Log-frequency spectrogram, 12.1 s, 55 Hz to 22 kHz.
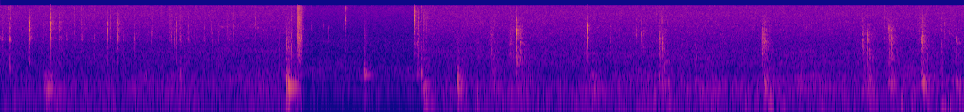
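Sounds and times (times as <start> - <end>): chipmunk eating clicks: 0.0 - 4.4
faint steady hum: 0.0 - 12.0.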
